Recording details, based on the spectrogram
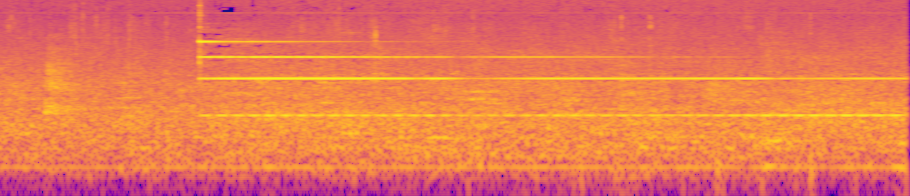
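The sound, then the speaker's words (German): A single gong bell is struck once more, giving a sudden bright attack and then a long, steady ring of several high tones that hangs on over a soft background hiss until the end. “Ich gong nochmal die Glocke.”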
